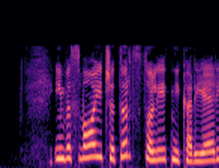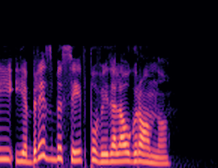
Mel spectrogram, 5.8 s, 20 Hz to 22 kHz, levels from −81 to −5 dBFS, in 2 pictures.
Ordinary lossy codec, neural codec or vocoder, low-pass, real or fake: none; none; 7.2 kHz; real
